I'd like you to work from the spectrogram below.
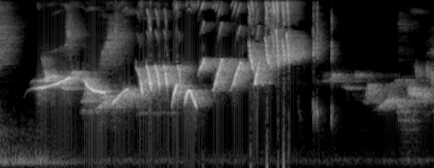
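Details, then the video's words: Oriental magpie-robin night song played to coax a caged bird into replying and singing: a rising whistled glide, then a dense run of fast chattering and buzzy notes, fading to softer scattered phrases with a faint low hum at the start. "Pancingan Murai batu MALAM HARI jadikan NYAUT GACOR dan NGEPLONG"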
